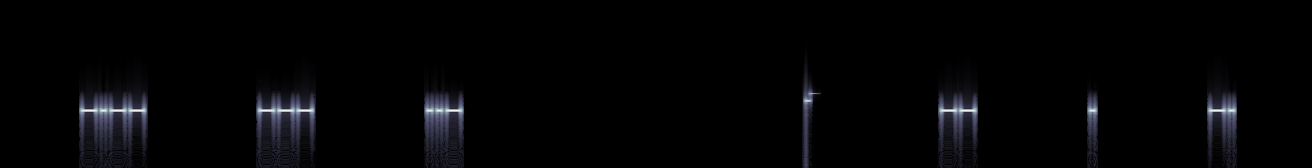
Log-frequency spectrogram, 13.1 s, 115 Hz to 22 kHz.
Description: Morse code, heard as a keyed tone, about 25 wpm, spaced as for 7 wpm, 700 Hz. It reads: YOU MEN
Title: 8x Character Spacing - Top 200 Words - 25wpm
